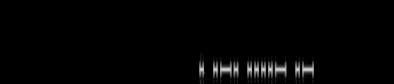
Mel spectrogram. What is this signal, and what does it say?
Morse code, heard as a keyed tone, about 36 wpm, 700 Hz. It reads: ER4A
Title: DXCC-100 Call Signs - 4 Characters - Repeated 2x - 35wpm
